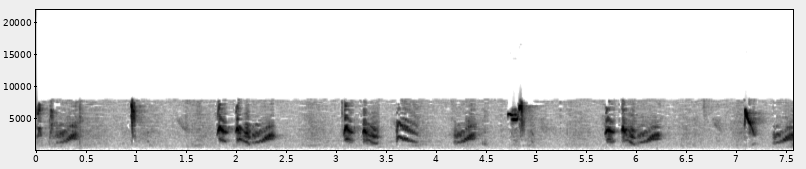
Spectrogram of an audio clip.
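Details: Constantly singing oriental magpie-robin (kacer), an international champion with a song full of borrowed phrases: separate short bursts of bright chirps and upward-sweeping whistles, each followed by a brief gap, with rasping accents throughout.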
